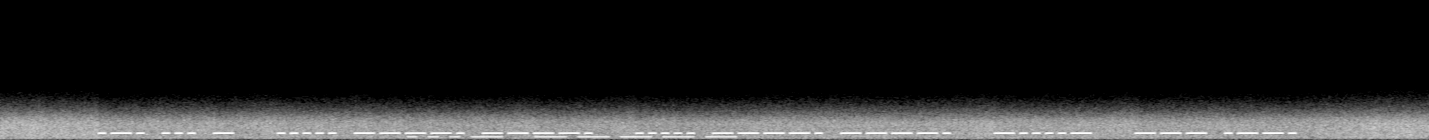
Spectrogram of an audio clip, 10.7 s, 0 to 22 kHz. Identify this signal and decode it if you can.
Morse code, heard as two keyed tones, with radio static. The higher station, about 25 wpm, 1140 Hz: RST 599 599 - OP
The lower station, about 15 wpm, 600 Hz: V0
